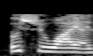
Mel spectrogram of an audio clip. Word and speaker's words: Ushuaia: Okay, 好 cool, interesting, 会下雪的夏天，这可能是我们这住在台湾很难理解的一个地方哦。Okay, 那我们来看一下刚刚提到有个地方就是 Ushuaia, is that how you say it? – That is right, yeah.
